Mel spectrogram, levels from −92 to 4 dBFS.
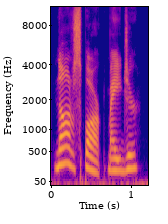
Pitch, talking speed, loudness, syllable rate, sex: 215 Hz, 195 wpm, -18 LUFS, 4.7 syllables/s, female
